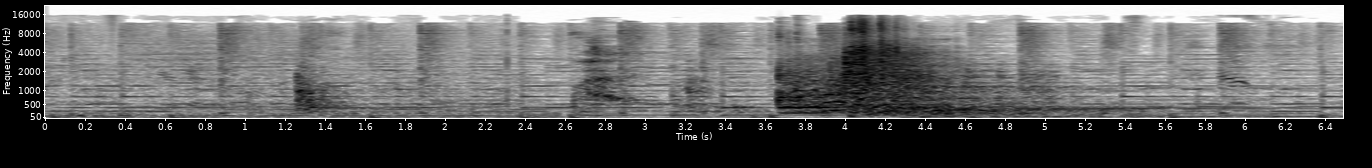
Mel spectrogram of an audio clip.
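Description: A metal gooseneck-trailer ramp dropping with a loud crash about two-thirds of the way in, the noise fading over about two seconds, over steady background music.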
